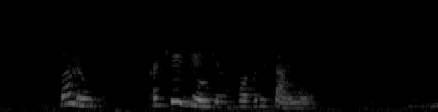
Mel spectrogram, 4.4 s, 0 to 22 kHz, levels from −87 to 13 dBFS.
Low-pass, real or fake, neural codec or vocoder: 3.6 kHz; fake; vocoder, 44.1 kHz, 128 mel bands, Pupu-Vocoder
